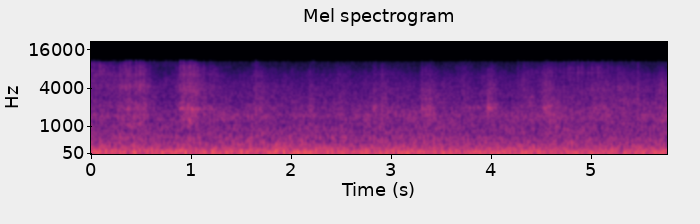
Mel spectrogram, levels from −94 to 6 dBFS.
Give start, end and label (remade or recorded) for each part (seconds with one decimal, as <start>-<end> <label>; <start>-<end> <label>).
0.0-5.8 recorded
